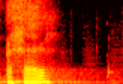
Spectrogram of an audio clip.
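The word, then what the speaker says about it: Ajaw: It's pronounced aha.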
